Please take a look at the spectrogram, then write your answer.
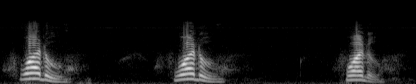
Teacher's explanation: Observen, en what termina con una T y esta es una flap T y do inicia con una D que es una flap D. La flap T y la flap D suenan como una R suave, por lo que what y do se unen y hay un solo sonido en what do. No es exactamente como lo debes de pronunciar, pero si estás iniciando, puedes empezar pronunciándolo de esta manera.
